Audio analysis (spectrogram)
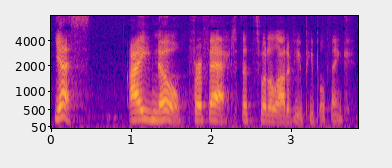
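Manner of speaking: normal talking voice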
